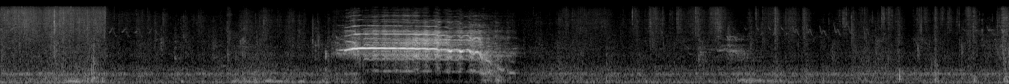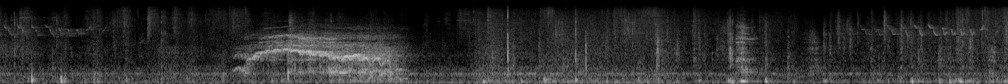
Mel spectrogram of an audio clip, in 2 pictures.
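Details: Wild horses in Arizona, where a band of bachelor stallions challenges other stallions: two long ringing neighs nine seconds apart, the first louder with a thin whistled top, the second rougher and falling, over a faint constant hum and occasional clicks.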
